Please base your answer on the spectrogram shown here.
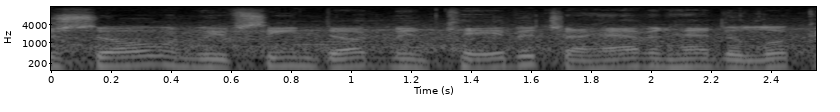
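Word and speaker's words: Mientkiewicz: then i-e again w-i-c-z at one time i just wrote m i n t k a y v i c h mint cavities phonetically that's right i just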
